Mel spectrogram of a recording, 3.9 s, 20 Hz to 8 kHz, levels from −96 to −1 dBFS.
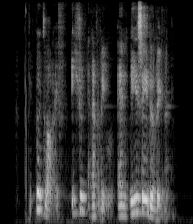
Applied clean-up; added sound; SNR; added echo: neural mask model DeepFilterNet 3.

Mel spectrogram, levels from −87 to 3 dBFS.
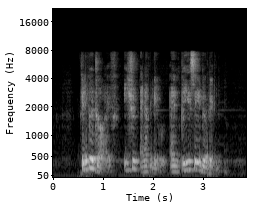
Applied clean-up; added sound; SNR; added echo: neural separator model SepFormer DNS4.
